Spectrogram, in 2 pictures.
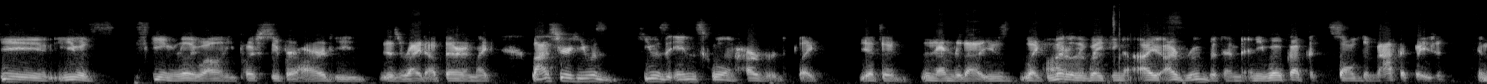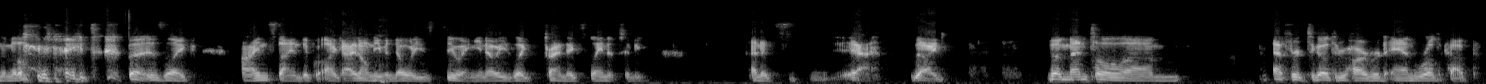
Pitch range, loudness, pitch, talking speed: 90-125 Hz, -20 LUFS, 105 Hz, 195 wpm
